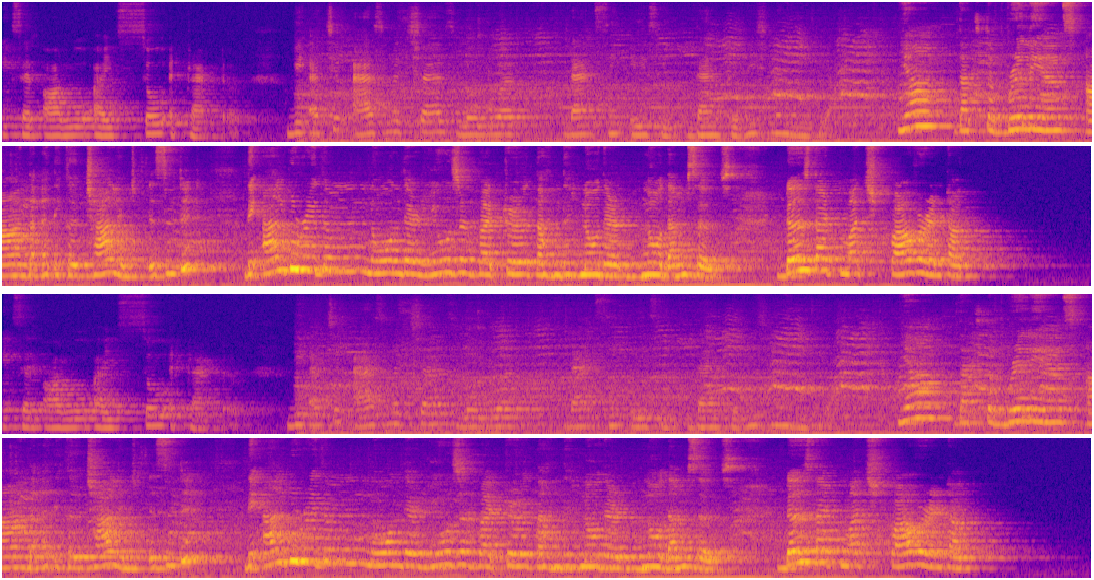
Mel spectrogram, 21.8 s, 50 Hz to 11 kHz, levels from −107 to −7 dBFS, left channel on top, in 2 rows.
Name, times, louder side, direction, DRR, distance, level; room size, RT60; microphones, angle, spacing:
voice 1, 0.0-5.2 5.6-8.3 9.3-9.5, left 3 dB, 75° left, 4 dB, 0.7 m, -43 dB
Gull seagull, 2.9-19.9, equal, 15° right, 1.1 m, -43 dB
voice 2, 9.0-12.9 13.1-20.5, left 3 dB, 35° left, -1 dB, 0.5 m, -27 dB
8.4 x 3.5 x 6.5 m, 1.3 s
head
